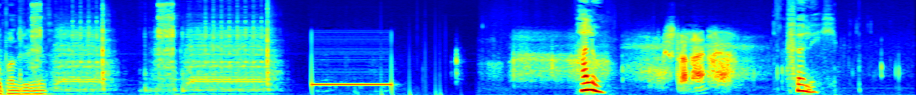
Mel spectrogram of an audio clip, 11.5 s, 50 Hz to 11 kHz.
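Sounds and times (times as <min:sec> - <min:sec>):
speech: 0:00.0 - 0:00.9, 0:07.3 - 0:07.7, 0:10.0 - 0:10.5
telephone dialing clicks: 0:00.4 - 0:03.5
telephone dial tone: 0:00.7 - 0:01.4, 0:02.1 - 0:03.4, 0:04.0 - 0:05.0.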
